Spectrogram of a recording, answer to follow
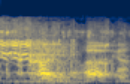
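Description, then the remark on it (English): A horse neighs by a grove of trees beside a road at midday, a loud, quavering neigh that rises and falls in two wavering surges over about a second. “What's wrong, boy? What is it?”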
